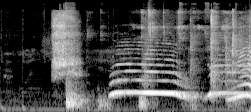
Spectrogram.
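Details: Siberian husky female singing at her birthday surprise indoors: a rustle, then a steady, clear howled note held about a second, followed by a shorter rising and falling woo, with cheering voices and music around.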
